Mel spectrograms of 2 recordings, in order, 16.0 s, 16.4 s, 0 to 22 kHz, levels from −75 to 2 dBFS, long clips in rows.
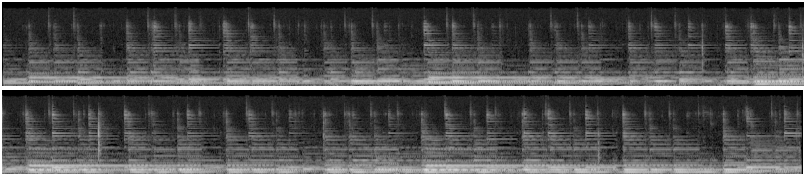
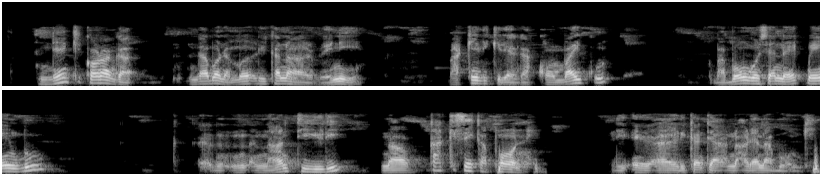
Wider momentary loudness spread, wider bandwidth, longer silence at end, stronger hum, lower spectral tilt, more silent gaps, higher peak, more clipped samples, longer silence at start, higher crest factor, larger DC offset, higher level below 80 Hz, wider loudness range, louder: second, 7 LU vs 14 LU; first, 17 kHz vs 7.6 kHz; about the same, 0 s vs 0 s; neither; first, -5.5 dB/octave vs -3.5 dB/octave; second, none vs 6.63-6.67 s, 8.92-9.35 s, 11.91-11.96 s, 13.88-13.99 s; about the same, 0 dBFS vs 0 dBFS; neither; second, 0 s vs 0.35 s; about the same, 18 dB vs 18 dB; neither; first, -42 dBFS vs -54 dBFS; about the same, 4 LU vs 4 LU; about the same, -19 LUFS vs -17 LUFS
